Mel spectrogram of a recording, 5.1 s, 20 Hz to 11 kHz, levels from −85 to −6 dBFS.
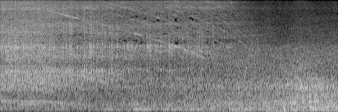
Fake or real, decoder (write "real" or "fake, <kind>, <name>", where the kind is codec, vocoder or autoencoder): fake, vocoder, BigVGAN v2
